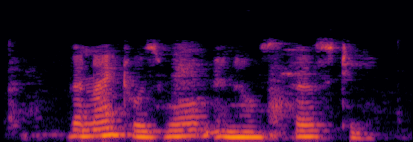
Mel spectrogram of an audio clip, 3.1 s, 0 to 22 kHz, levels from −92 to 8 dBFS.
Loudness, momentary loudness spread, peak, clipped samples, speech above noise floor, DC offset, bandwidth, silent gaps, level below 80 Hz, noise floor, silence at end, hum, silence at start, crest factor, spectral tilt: -27 LUFS; 11 LU; -10 dBFS; under 0.1%; 26 dB; under 0.1%; 6.8 kHz; none; -64 dBFS; -52 dBFS; 0.3 s; none; 0.5 s; 16 dB; -6.5 dB/octave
